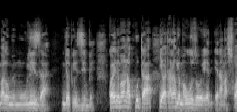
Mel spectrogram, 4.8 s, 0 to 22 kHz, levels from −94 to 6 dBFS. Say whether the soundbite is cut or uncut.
cut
